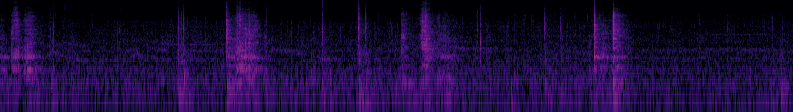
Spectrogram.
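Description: Chicken fajita strips with peppers and onions sizzling faintly in a hot skillet while metal tongs stir and lift them, the tongs knocking and scraping against the pan several times.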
